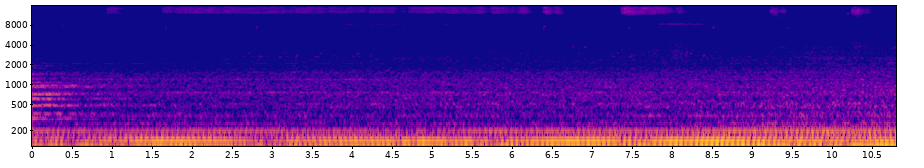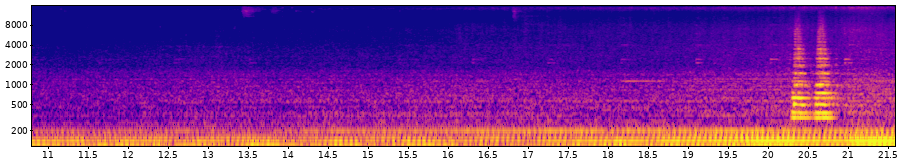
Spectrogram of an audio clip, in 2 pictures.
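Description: Union Pacific SD70M diesel locomotive approaching with its freight train: a steady low rumble that grows louder throughout, with two short blasts of the locomotive horn near the end.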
